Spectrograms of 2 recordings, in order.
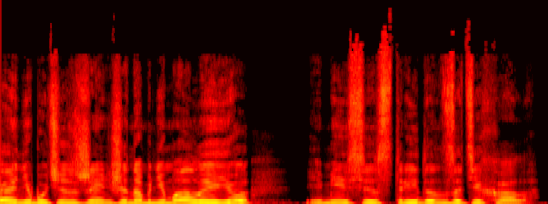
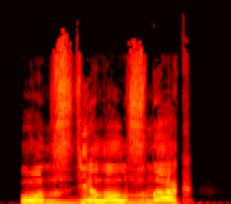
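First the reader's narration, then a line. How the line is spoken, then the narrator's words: Shrill squeal, mother. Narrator (Russian): взвизгивала миссис Триден, женщина-мать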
